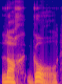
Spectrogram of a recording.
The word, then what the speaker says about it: Loughgall: The comment asks the reader to feel nothing for eight IRA volunteers who died in the village of Lo Gaul, pronounced Lo Gaul in County Armar on the evening of Friday 8th May 1987.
